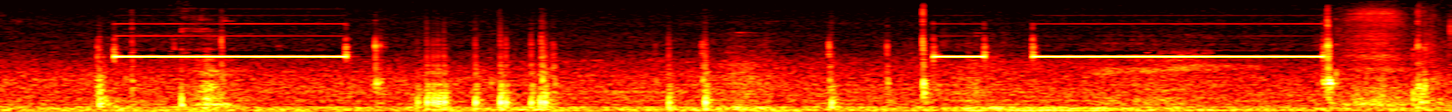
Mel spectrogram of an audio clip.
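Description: A multimeter beeps while checking car fuses from a Subaru Crosstrek's maplight and dome light circuit, giving two long steady continuity tones, each around a second or more, with small clicks of probes between them.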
